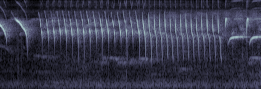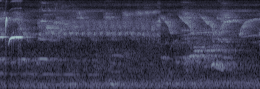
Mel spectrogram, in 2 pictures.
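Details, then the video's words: Canary, a long-duration 'loper' song meant to tutor other canaries, opens with a few sweeping notes, then fast high trills repeated in tight rhythm, shifting into varied whistled phrases and a softer buzzy ending. "kenari loper gacor panjang durasi panjang sangat ampuh buat masteran segala jenis burung kenari"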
